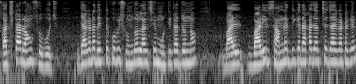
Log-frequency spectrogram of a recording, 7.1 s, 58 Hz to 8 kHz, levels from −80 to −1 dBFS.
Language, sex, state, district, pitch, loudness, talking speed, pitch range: Bengali, male, Odisha, Malkangiri, 215 Hz, -19 LUFS, 145 wpm, 190-225 Hz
